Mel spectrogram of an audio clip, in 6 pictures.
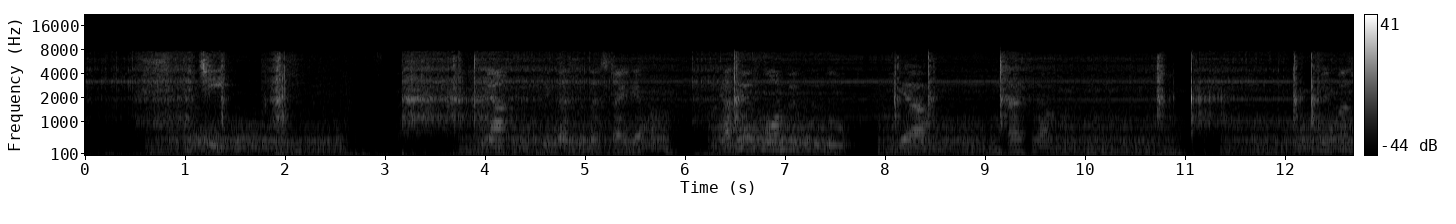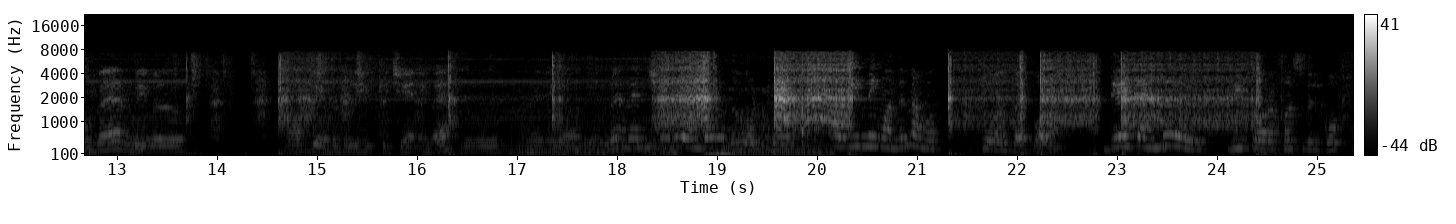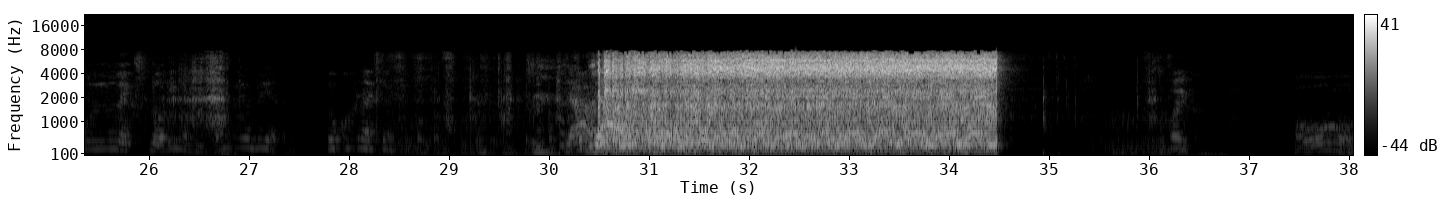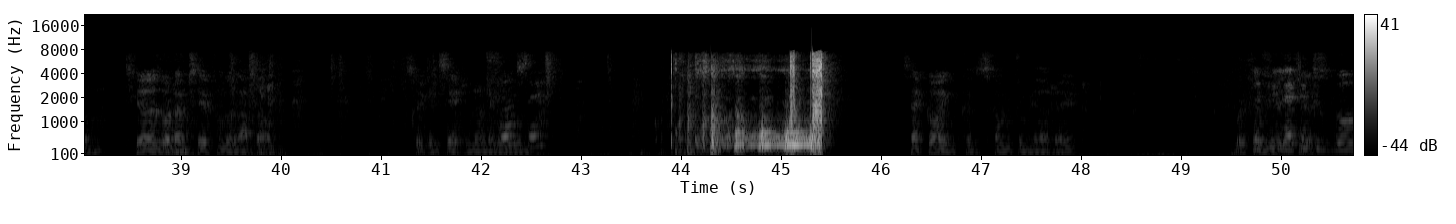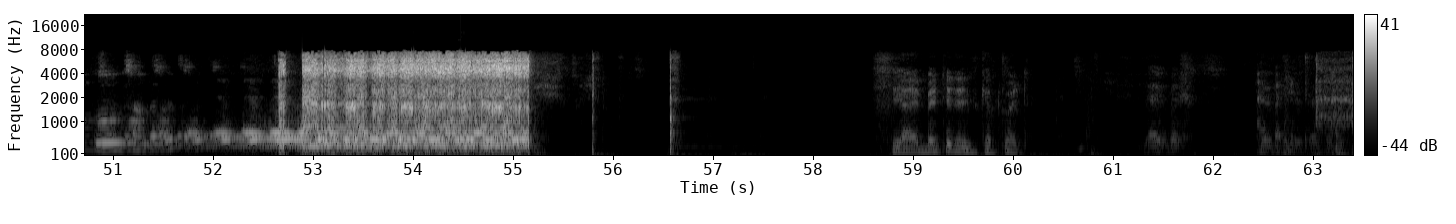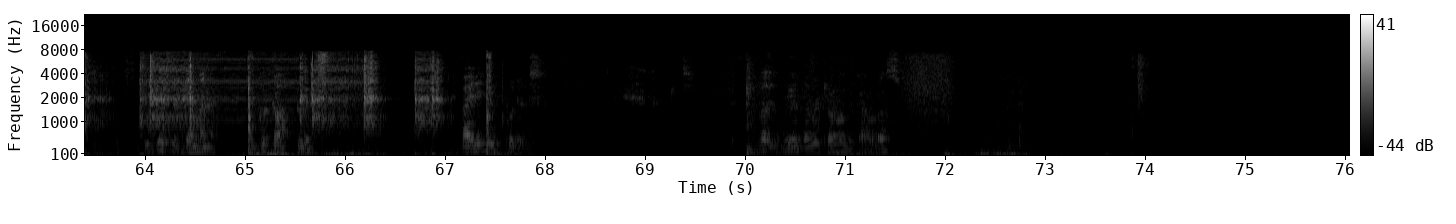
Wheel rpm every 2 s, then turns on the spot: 0, 10, 0, 0, 0, 0, 0, 0, 0, 30, 10, 20, 0, 0, 0, 0, 0, 0, 0, 0, 0, 0, 0, 0, 0, 0, 0, 0, 0, 0, 0, 10, 10, 0, 0, 0, 0, 0.
none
